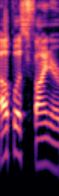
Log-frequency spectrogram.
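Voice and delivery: loud shouted call. Voicing Ragnar asking for help finding her: shouting. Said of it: "Ragnar shouts".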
